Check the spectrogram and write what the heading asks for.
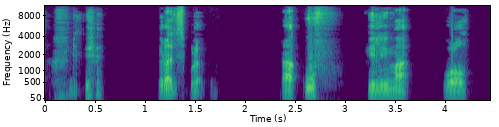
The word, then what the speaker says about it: RWKV: Jadi ini sebenarnya nama saya baru tahu kalau pengucapannya ini Rakuf bukan RWKV.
